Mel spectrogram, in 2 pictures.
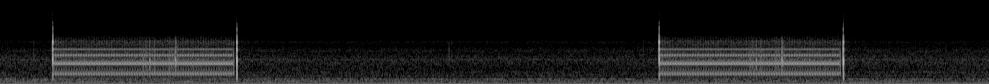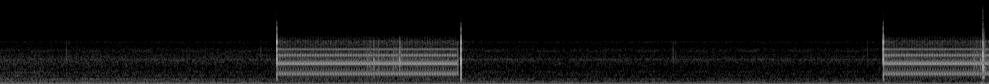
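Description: A telephone rings four times in a steady rhythm on a call to Paulie's personal phone, each electronic ring lasting about two seconds with longer silent gaps between. The ringing is clear and moderately loud, with no voices and no answer.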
